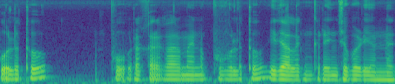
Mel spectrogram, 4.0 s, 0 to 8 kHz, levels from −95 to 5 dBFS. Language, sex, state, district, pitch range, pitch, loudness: Telugu, male, Karnataka, Bellary, 110-120 Hz, 115 Hz, -19 LUFS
